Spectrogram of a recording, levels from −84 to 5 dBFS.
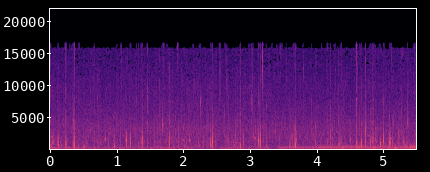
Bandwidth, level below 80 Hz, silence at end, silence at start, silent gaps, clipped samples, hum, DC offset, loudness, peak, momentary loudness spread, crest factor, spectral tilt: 17 kHz; -60 dBFS; 0 s; 0 s; none; under 0.1%; none; under 0.1%; -33 LUFS; -6 dBFS; 5 LU; 28 dB; -2.5 dB/octave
